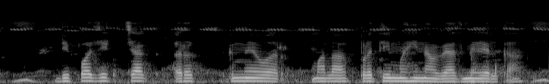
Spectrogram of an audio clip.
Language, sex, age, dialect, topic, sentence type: Marathi, male, 18-24, Northern Konkan, banking, question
